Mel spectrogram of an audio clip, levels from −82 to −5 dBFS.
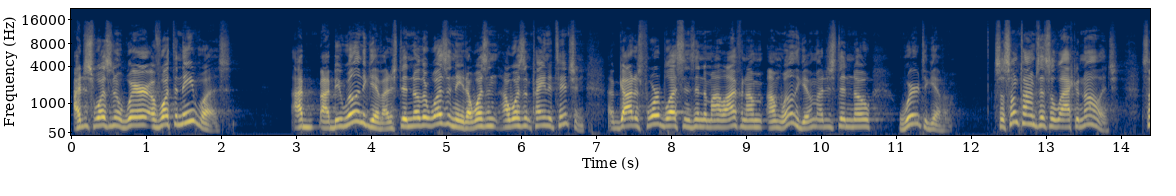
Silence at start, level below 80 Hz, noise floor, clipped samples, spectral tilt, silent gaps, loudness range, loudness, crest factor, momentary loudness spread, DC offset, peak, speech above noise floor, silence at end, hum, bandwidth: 0.05 s; -70 dBFS; -74 dBFS; under 0.1%; -4 dB/octave; none; 5 LU; -23 LUFS; 20 dB; 13 LU; under 0.1%; -4 dBFS; 51 dB; 0 s; none; 16 kHz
